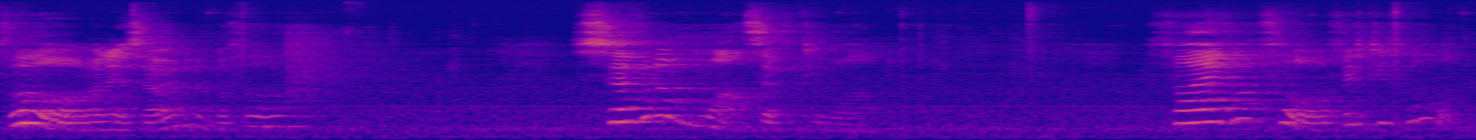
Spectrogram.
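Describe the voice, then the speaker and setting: A British woman working as a bingo caller, announcing numbers live in a sing-song, formulaic way with measured repetition. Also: high voice, huge pitch swings, mellow. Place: large echoing indoor bingo hall. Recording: very echoey hall, distant, noisy.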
